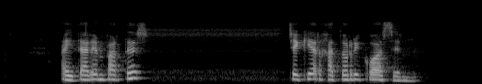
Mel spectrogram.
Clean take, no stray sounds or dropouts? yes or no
yes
